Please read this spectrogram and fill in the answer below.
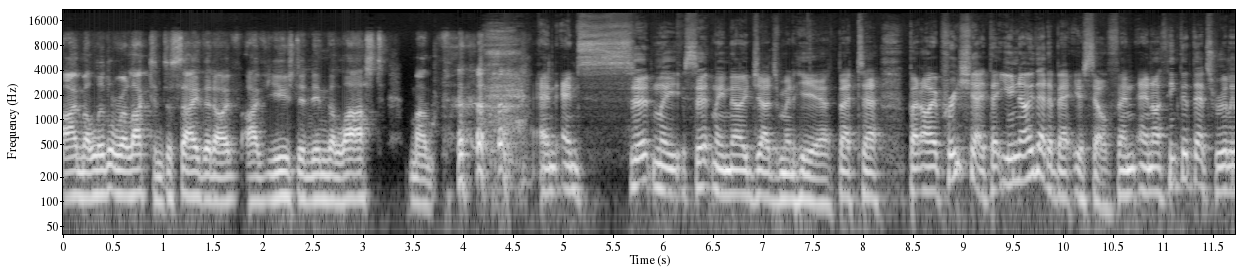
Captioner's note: laughing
